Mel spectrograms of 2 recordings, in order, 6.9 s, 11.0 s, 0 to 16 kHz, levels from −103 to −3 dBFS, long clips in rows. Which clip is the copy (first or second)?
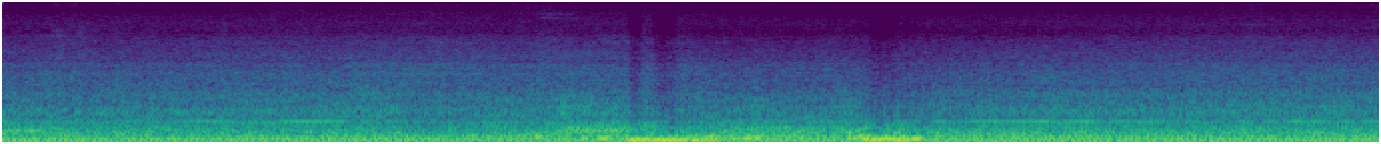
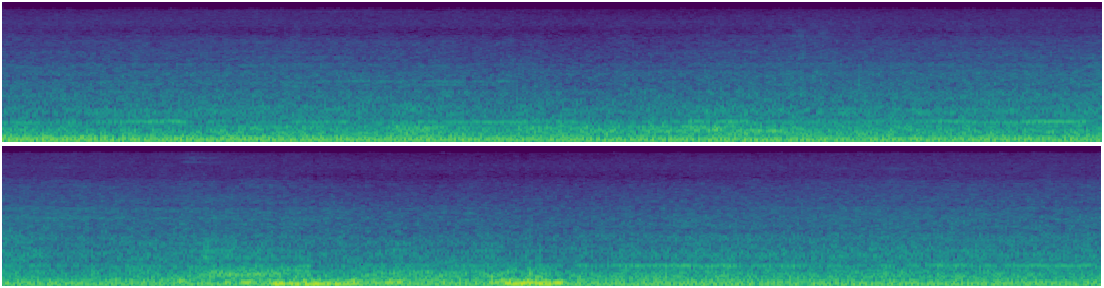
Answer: second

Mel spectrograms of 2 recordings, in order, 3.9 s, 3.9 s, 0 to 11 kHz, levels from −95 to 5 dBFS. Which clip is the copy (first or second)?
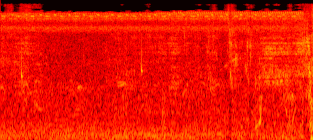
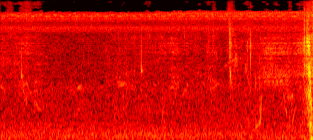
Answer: second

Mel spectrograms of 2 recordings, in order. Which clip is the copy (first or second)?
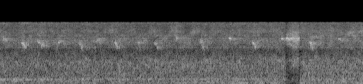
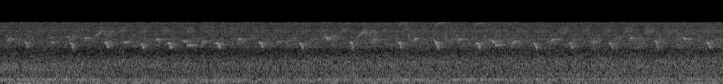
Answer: first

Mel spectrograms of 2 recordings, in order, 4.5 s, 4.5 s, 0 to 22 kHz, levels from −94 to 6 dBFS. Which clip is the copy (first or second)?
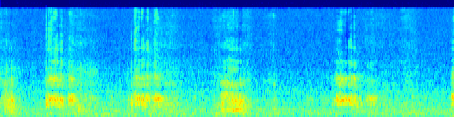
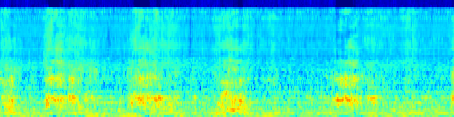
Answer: second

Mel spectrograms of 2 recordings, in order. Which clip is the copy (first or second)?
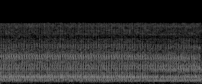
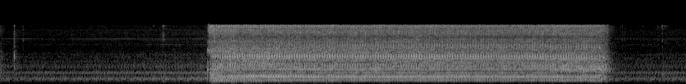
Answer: first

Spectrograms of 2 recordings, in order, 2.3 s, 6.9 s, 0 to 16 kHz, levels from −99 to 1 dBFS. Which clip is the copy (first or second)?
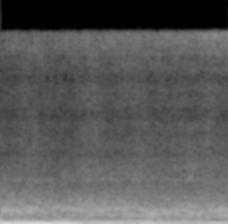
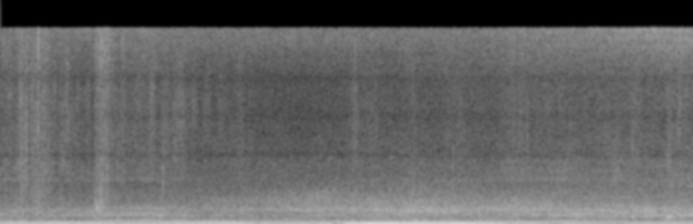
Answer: first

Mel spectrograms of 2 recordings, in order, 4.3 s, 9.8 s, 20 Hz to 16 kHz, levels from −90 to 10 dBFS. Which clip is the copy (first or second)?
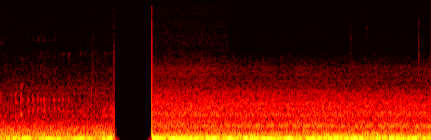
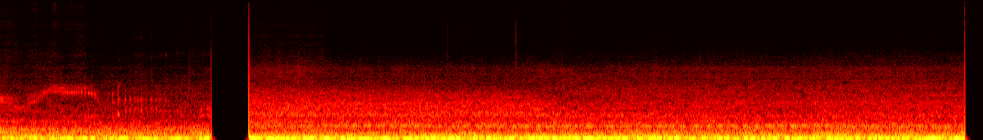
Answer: second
